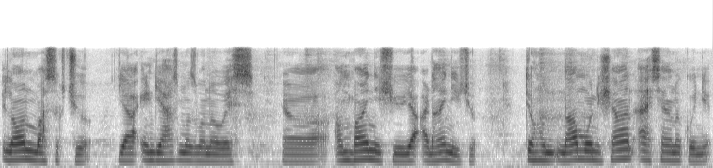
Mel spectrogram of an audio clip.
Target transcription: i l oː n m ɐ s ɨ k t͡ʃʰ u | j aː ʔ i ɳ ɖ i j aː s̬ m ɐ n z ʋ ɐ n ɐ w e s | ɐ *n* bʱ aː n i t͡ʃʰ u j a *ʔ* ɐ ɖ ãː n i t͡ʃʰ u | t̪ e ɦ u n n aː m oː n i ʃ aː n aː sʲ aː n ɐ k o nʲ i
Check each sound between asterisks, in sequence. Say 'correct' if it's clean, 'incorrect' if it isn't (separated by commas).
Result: incorrect, correct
